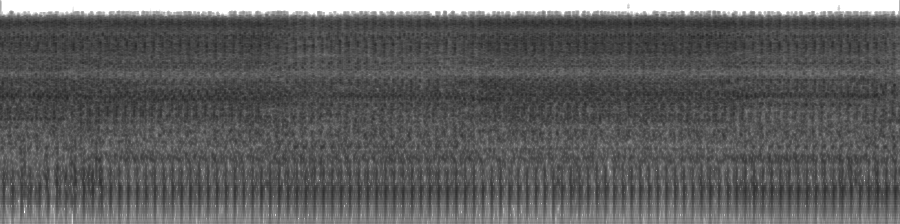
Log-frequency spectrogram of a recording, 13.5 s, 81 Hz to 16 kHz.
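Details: VW Golf 4 1.9 TDI 115 4Motion diesel at idle: hard idle with sharp regular clatter about two and a half per second throughout; owner hears a strange engine noise, source not pinned down.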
